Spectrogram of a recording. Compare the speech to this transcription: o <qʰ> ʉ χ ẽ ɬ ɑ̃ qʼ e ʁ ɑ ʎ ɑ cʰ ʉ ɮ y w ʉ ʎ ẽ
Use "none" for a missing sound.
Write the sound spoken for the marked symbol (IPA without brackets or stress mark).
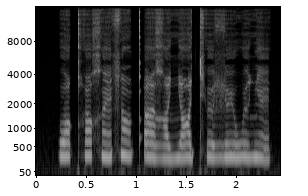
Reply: qʰ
